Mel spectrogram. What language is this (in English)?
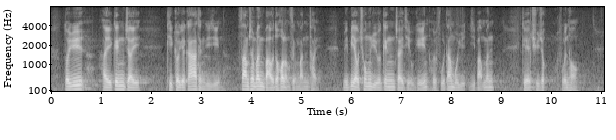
Cantonese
